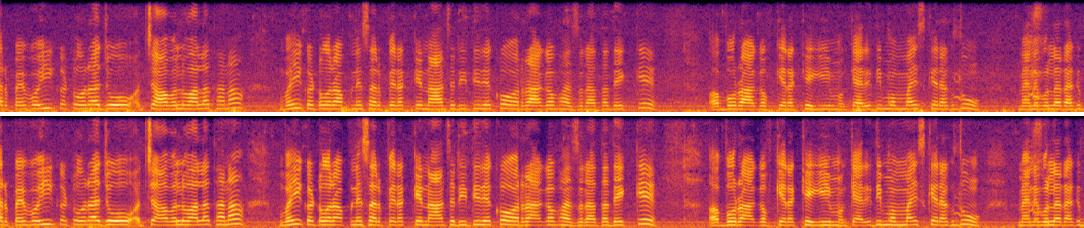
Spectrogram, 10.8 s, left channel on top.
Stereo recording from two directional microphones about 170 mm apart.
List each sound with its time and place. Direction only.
0.0 s speech: 10° right (ahead or behind)
0.7 s speech: 15° left (ahead or behind)
1.0 s speech: 10° right (ahead or behind)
